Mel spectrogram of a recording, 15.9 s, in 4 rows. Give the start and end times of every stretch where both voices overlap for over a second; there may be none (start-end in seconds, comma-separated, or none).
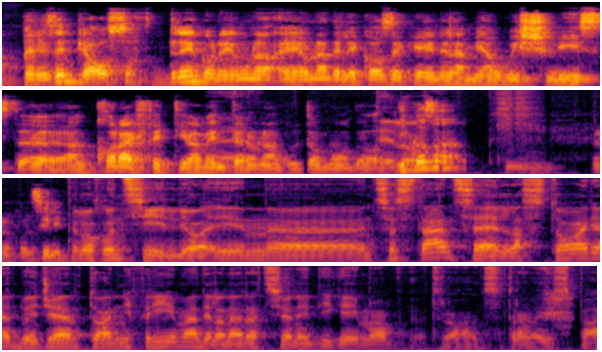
none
